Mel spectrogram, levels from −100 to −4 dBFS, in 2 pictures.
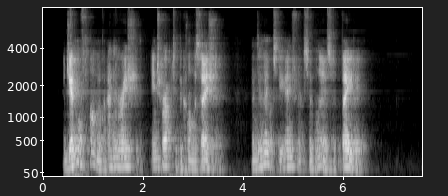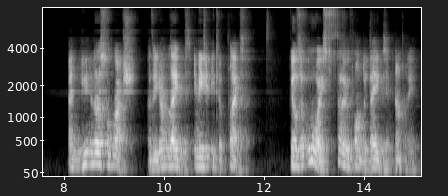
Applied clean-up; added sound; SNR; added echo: neural mask model DeepFilterNet 3.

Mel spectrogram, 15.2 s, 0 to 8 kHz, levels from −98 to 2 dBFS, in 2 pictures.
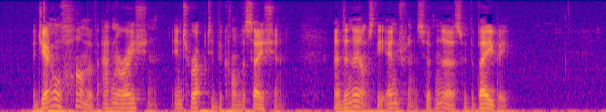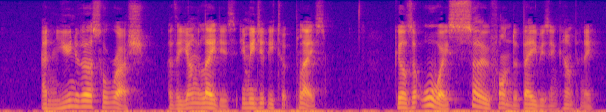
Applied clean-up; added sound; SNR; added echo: none; none; none; none.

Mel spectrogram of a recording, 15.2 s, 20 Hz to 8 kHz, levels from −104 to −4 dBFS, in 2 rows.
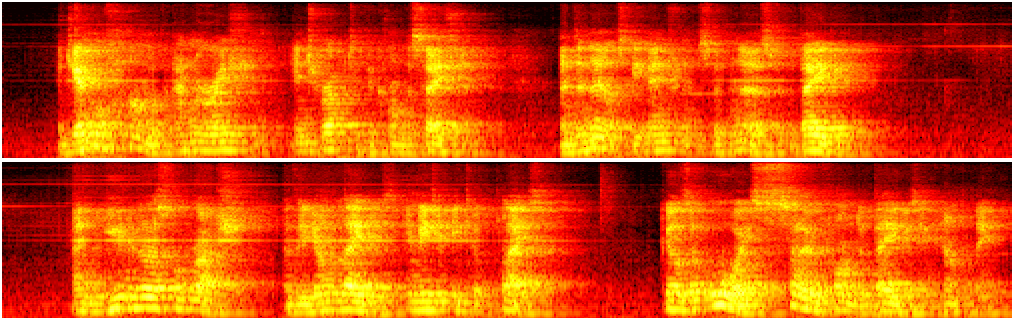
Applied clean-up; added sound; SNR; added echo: neural separator model SepFormer DNS4.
